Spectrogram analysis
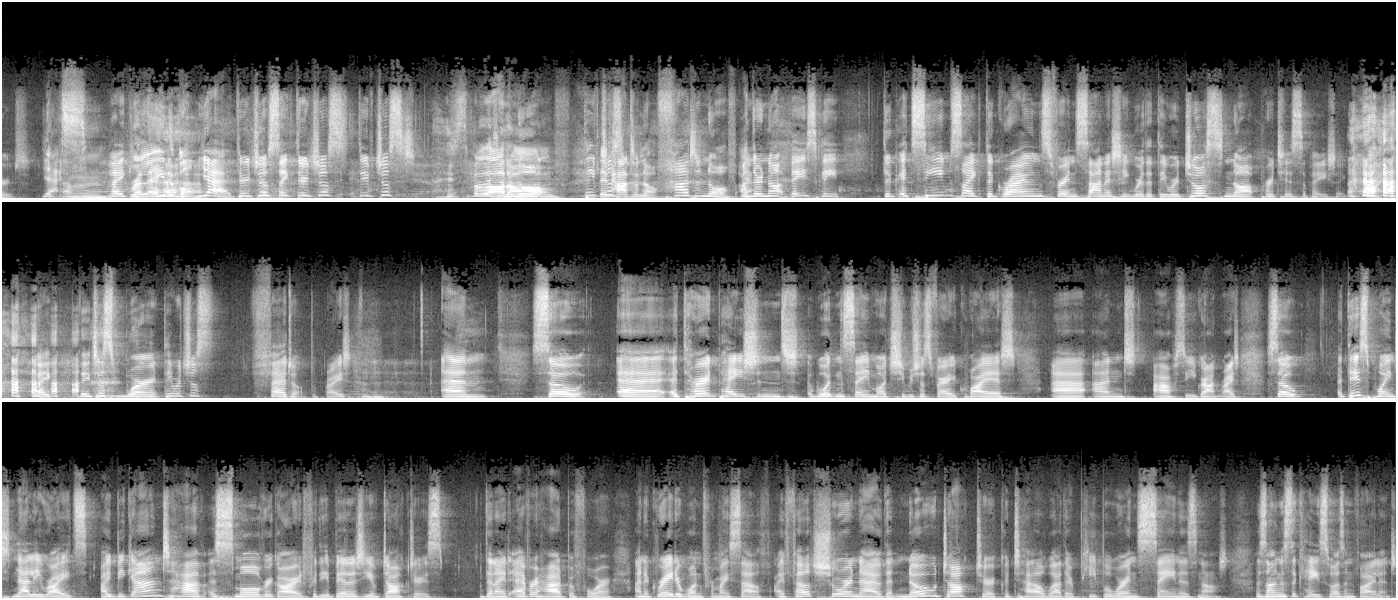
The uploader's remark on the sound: LIVE at the lighthouse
